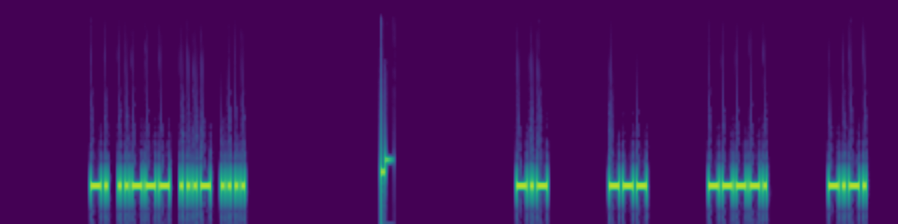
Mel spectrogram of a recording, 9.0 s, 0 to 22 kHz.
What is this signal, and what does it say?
Morse code, heard as a keyed tone, about 36 wpm, spaced as for 18 wpm, 700 Hz. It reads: N2VH KO9C
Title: USA Call Signs - 4 Characters - 6x Character Spacing - 35wpm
